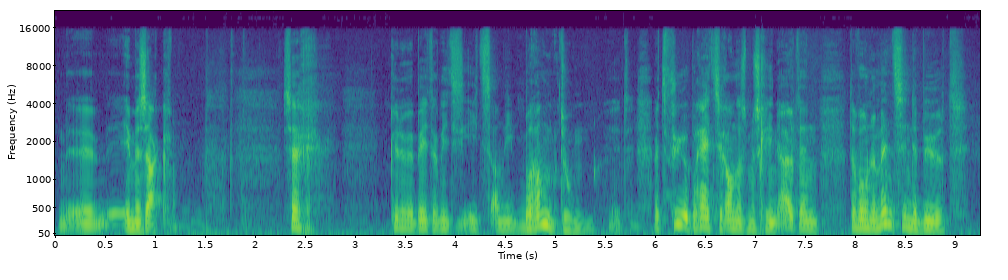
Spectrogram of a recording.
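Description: A man's voice: mid-range voice, expressive, normal speed, vocal fry, a little mellow. An actor playing a shaken, self-mocking male private detective in a Dutch radio play, with a sardonic way of talking. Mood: uneasy.

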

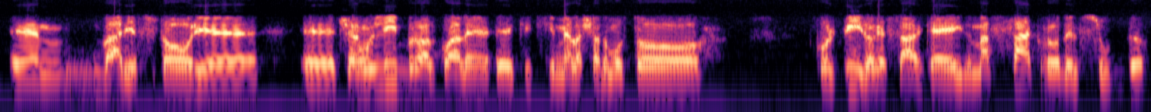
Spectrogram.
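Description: A man's voice: mid-range voice, slow pace, dry recording. A man speaking as a theatre director in a spontaneous radio interview, earnest and often hesitant as he searches for words. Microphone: telephone. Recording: narrow tinny phone line.

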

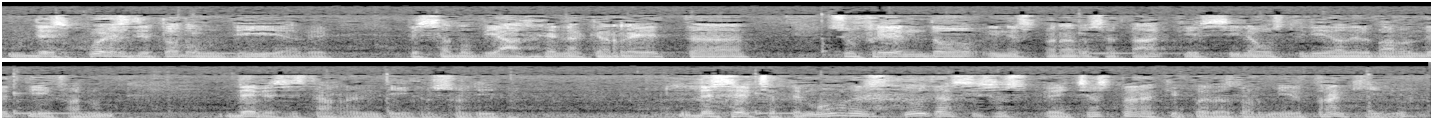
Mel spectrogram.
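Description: An actor playing a wise, calm, heroic adventurer in a solemn, measured, theatrical radio-serial style. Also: male voice, deep voice, background noise. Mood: reassuring. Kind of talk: old radio serial acting.

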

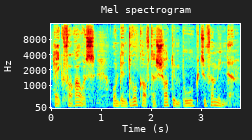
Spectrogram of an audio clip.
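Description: An actor playing a reflective sea captain, narrating a literary radio drama in a measured way. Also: male voice, on the low side, expressive, slight background noise. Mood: measured recounting. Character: reflective seafaring captain recounting a past affair.

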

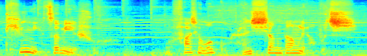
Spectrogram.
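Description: A man playing a nonchalant, confident young pro gamer in a Chinese radio drama, teasing and quietly assured. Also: on the high side, lively intonation, brisk. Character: laid-back, confident young male pro gamer who ran away. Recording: music behind the voice.

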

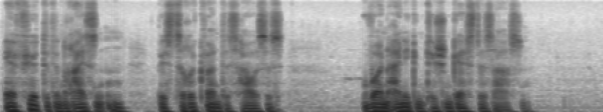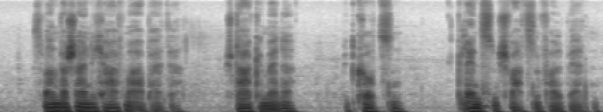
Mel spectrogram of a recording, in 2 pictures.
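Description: Very deep, gravelly male narrator. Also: fairly even intonation, normal speed, a little mellow. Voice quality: gravelly, husky. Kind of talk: literary radio drama narration.

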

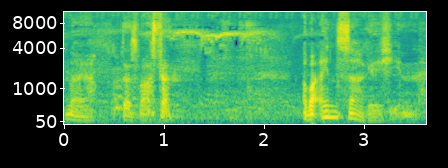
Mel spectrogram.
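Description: A man's voice: very deep voice, big pitch swings, moderate pace, creaky, noisy background, full character voice. An actor playing a self-righteous, hostile village hunting-club man in a radio crime drama, blustering and hemming. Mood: indignant, threatening. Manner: hesitant fillers, sneering chuckles, menacing bluster.

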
